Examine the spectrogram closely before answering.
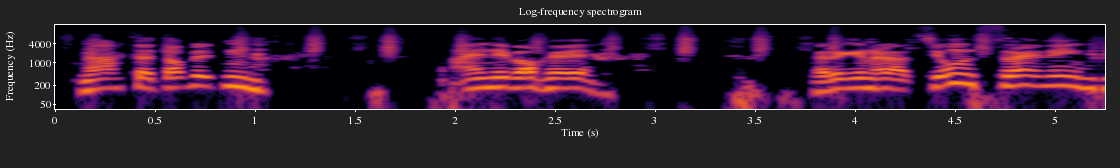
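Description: Pausing long and often, a man with a high pitch talks at a fairly slow pace with fairly even intonation, in a dry, close sound with no echo. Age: 50s. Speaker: ultra-triathlete. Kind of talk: casual chat. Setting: outdoors.

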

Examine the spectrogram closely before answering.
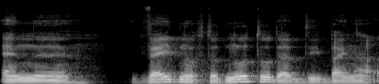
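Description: Audible room echo surrounds a man's very deep, low voice as he speaks very slowly with ordinary pitch variation. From Poland. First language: Polish (speaking Dutch). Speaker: coach and bookkeeper, former addict. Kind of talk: personal testimony in interview. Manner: halting.

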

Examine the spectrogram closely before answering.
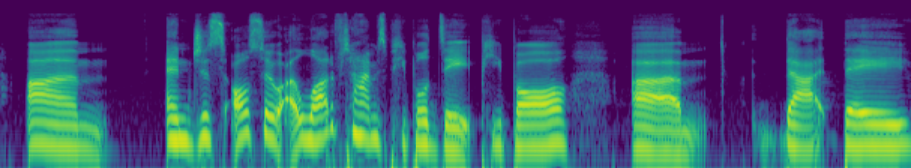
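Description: In a plain, everyday voice, a woman speaks with an American accent at a medium pitch, with ordinary pitch variation. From New York City. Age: 20s. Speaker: dating advice content creator. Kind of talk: casual chat. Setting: studio.

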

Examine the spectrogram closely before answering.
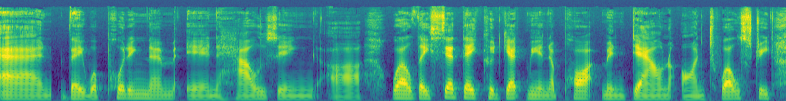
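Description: The speaker has a New York accent and talks at a very slow pace with hardly any pauses and ordinary pitch variation. The recording is very clean with a silent background. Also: woman, very deep, low pitch for a woman. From New York, the Bronx. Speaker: interviewee recalling city life. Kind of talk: interview reminiscence.

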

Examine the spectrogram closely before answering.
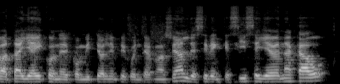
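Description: This man's fairly high voice has a bright, sharp tone and fairly even intonation. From Mexico. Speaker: sports journalist. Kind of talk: casual chat. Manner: halting.

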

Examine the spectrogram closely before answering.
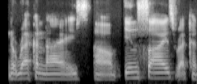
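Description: Speaking very slowly with a non-native accent, a man comes across in a dry, close sound without echo. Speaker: tech startup founder. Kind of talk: interview. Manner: halting, many fillers.

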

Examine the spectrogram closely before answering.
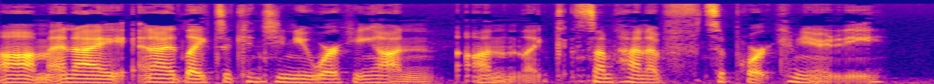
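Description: A woman talks at a very fast pace with a very deep, low pitch and ordinary pitch variation. Her tone is bright and sharp, with vocal fry. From Switzerland, raised in Miami and London. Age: 20s. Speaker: startup founder and CEO. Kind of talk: interview. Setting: studio.

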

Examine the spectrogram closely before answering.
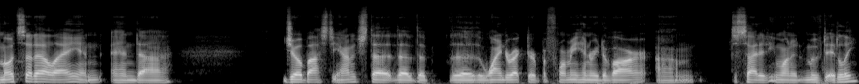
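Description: This man speaks at a fairly quick pace in a fairly low pitch. The sound is dry and close with no echo, on a very clean recording with a silent background. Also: fairly even intonation. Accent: American. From Texas. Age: 30s. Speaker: sommelier. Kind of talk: interview. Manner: halting with frequent repetitions.

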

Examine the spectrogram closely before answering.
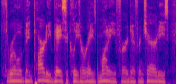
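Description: In a very clean recording with a silent background, a man of medium pitch speaks somewhat breathily at a fairly quick pace with ordinary pitch variation. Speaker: chef. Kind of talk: casual chat.

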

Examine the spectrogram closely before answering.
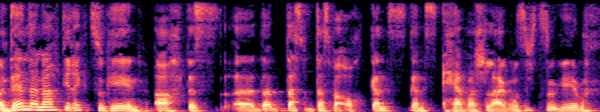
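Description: A somewhat breathy man talks at a fairly slow pace with lively intonation. He leaves hardly any pauses. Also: medium pitch for a man. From Berlin, Germany. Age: 30s. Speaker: reality TV contestant. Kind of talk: casual chat.

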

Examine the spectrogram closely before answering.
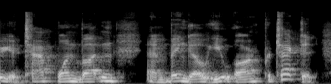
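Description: This man speaks in a Bronx accent. His voice has a slightly husky edge. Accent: Bronx New York.

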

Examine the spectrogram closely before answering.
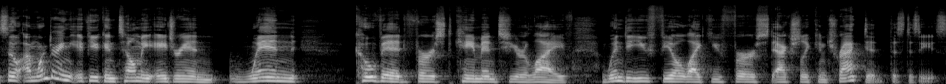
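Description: A man talks at a fairly slow pace in a fairly high pitch. His is an unremarkable speaking voice with ordinary pitch variation. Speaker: health reporter. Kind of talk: interview.

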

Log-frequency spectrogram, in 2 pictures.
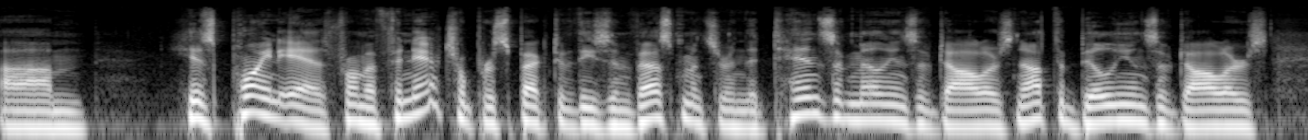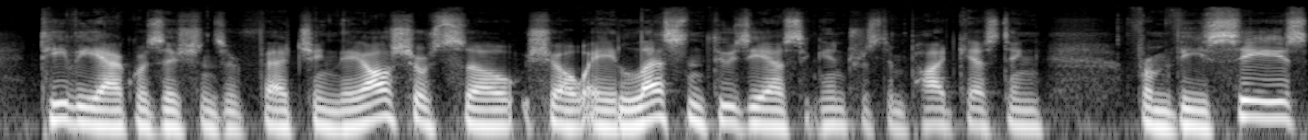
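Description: At a fairly quick pace, a man with a normal speaking voice and a medium pitch talks with ordinary pitch variation. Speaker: podcast host. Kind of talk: casual chat. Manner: joking.

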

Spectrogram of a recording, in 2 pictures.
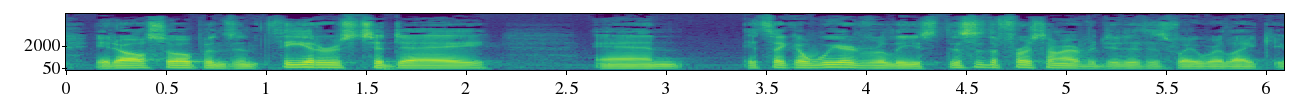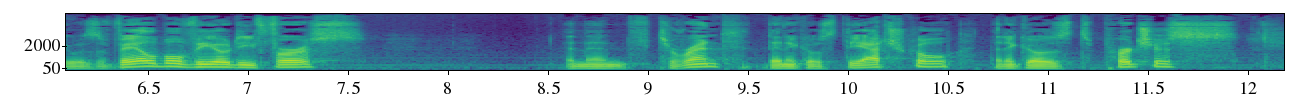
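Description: This man has an unremarkable speaking voice and an American accent, with fairly low pitch and lively intonation. He talks at a fairly quick pace in a very clean recording with a silent background. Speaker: filmmaker. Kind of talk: casual chat.

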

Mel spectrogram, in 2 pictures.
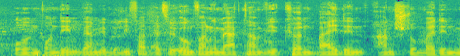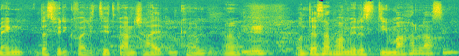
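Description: A man speaks at a fairly quick pace with hardly any pauses and very even loudness. Noticeable background noise is present. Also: medium pitch for a man, ordinary pitch variation. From Berlin-Neukölln. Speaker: restaurant co-founder. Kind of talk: casual interview. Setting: live podcast in restaurant.

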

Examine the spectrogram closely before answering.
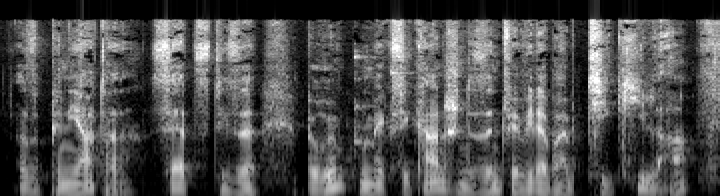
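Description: With vocal fry and lively intonation, a man talks in a very deep, low-pitched voice. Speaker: NFL podcast co-host. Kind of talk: casual chat. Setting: remote recording over internet. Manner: animated.

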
